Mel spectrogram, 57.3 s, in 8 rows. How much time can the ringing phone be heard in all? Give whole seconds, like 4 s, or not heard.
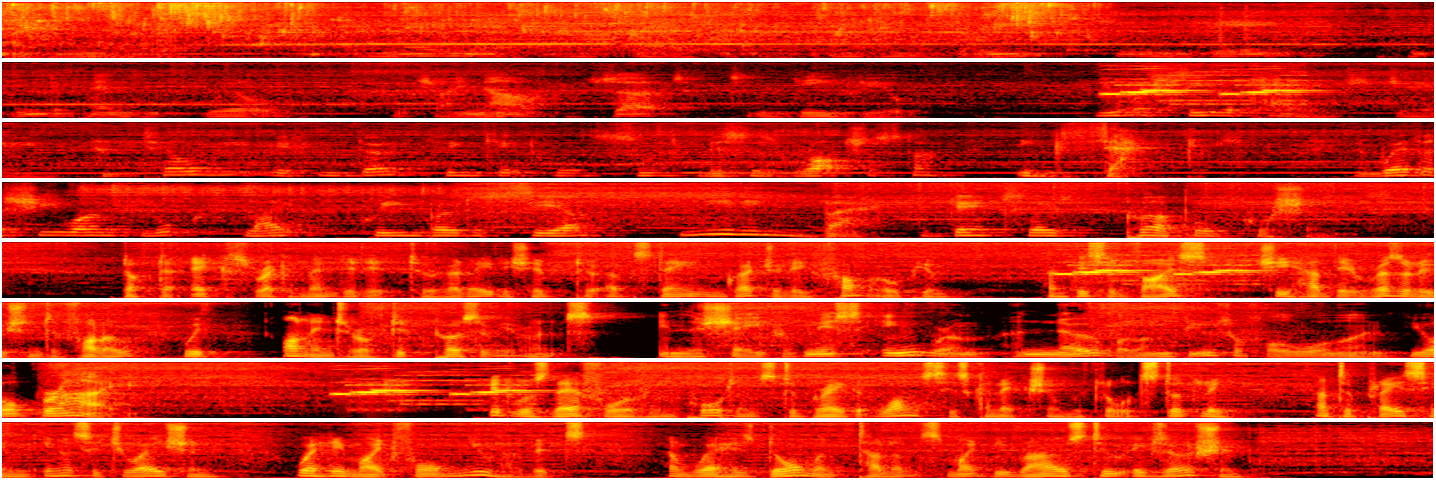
3 s.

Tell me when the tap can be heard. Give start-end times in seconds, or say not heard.
0.0-5.5.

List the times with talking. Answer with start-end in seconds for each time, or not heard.
0.0-1.1, 1.8-11.8, 12.6-28.4, 29.1-43.7, 45.4-56.5.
